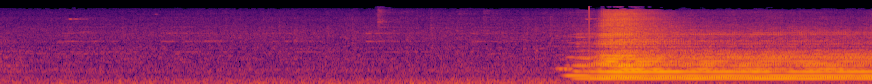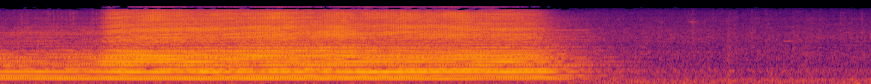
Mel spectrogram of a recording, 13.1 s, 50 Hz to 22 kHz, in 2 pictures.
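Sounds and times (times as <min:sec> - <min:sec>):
locomotive air horn chord: 0:04.2 - 0:11.2.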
